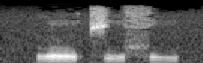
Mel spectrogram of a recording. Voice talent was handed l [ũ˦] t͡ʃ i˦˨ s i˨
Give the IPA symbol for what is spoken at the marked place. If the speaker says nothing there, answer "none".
ũ˦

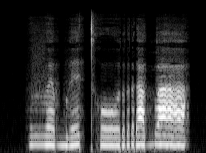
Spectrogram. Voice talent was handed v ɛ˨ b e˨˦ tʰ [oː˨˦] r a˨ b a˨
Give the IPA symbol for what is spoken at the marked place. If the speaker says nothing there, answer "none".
oː˨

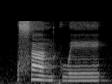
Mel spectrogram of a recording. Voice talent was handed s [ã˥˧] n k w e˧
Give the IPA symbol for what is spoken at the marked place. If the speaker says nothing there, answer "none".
ã˥˧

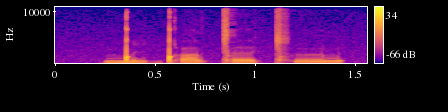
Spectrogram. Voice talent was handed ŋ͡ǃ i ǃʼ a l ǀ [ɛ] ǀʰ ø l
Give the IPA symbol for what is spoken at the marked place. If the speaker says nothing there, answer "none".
ɛ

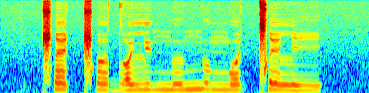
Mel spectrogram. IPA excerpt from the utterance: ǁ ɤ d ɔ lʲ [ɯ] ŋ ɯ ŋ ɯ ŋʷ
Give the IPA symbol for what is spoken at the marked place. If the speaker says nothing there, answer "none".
ɯ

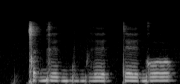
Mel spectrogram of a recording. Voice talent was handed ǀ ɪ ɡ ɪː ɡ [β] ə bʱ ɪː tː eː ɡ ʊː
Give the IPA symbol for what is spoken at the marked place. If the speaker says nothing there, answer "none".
b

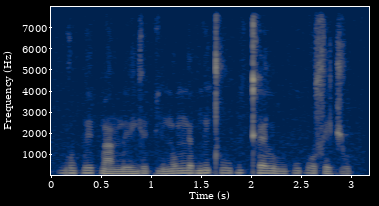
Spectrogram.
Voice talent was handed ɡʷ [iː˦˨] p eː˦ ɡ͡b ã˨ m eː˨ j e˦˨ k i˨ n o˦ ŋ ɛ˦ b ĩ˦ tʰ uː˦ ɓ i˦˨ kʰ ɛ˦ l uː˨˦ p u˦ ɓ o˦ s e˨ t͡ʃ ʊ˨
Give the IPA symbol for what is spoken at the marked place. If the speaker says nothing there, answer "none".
i˦˨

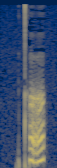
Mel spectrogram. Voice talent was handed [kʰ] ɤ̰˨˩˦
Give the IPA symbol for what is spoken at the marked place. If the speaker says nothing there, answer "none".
t̪ʰ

